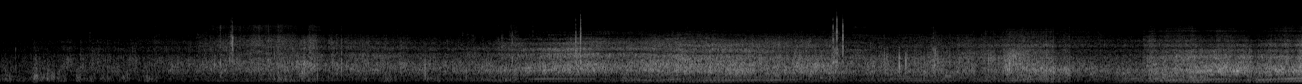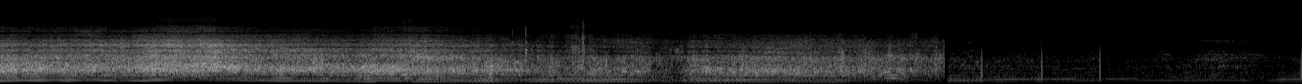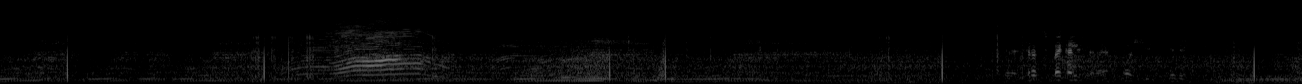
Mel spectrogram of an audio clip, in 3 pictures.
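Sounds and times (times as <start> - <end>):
car engine revving: 0.0 - 35.1.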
